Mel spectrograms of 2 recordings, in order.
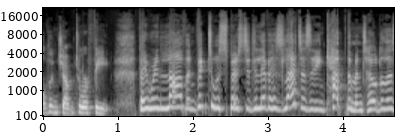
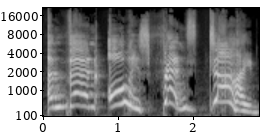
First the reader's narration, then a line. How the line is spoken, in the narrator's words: She screamed melodramatically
